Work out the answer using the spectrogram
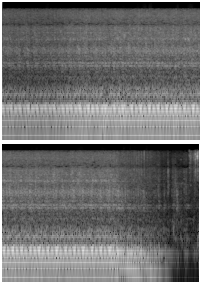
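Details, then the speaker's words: Jeep ZJ at idle: loud deep puffing rumble about four pulses a second until shutdown, exhaust escaping through a big rust hole in the muffler and leaking fumes into the cabin. "well there's a big huge rust hole in my muffler"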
